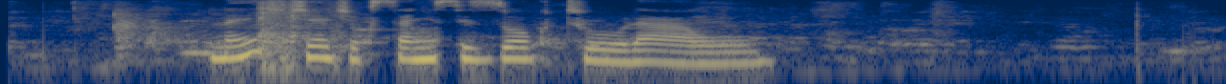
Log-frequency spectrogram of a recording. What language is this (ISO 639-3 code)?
lug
